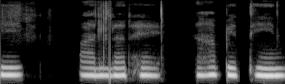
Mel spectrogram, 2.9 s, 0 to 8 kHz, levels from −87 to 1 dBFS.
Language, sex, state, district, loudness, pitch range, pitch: Hindi, female, Bihar, Supaul, -23 LUFS, 215-225 Hz, 220 Hz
